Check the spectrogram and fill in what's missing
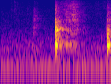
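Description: Turkey burger meat mixed by hand with grated onions, giving soft wet squelching and rustling with two sharper slaps or clinks against the bowl, close and fairly quiet.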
